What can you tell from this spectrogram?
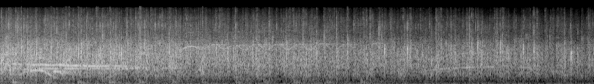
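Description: Audience applauding, with a few cheers near the start. The clapping slowly dies down.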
